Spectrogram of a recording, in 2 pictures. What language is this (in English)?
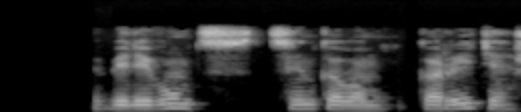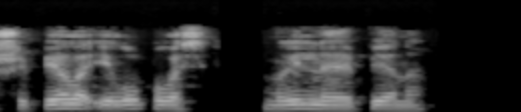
Russian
